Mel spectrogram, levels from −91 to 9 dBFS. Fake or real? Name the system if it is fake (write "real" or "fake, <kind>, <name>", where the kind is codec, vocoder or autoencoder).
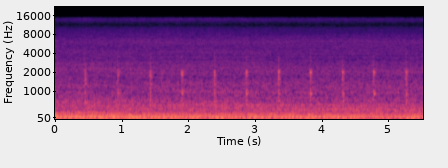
fake, vocoder, BigVGAN v2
